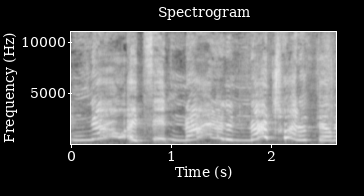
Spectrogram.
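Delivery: high, wailing fake-sob denial; mock crying denial. Drew denying to Porsha she filmed, in a high mock-crying wail. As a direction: ham up a teary protest. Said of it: "Drew's like".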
